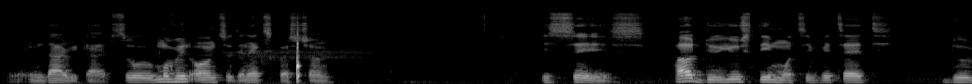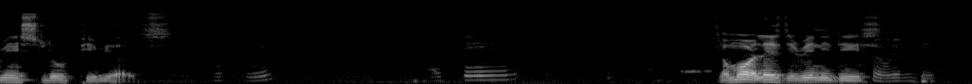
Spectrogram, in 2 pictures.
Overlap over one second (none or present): none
